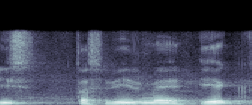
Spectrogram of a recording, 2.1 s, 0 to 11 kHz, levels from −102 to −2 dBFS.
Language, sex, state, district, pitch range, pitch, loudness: Hindi, male, Bihar, Patna, 125-135 Hz, 130 Hz, -14 LUFS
